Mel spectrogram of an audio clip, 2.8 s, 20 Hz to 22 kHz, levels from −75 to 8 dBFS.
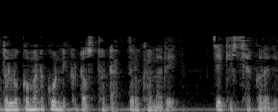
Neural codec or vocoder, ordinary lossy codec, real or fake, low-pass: none; MP3, 24 kbps; real; 7.2 kHz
